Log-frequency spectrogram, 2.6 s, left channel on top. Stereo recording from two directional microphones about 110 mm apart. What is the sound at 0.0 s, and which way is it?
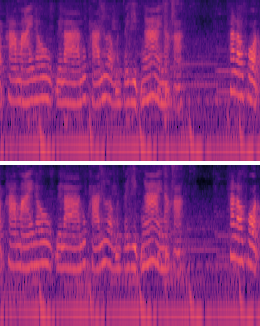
Music, 10° right (ahead or behind).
